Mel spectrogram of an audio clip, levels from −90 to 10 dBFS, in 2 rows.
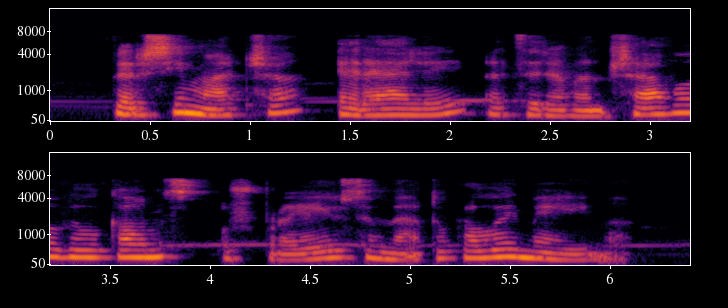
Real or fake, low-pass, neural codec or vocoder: fake; 7.2 kHz; codec, 16 kHz, 4 kbps, X-Codec, HuBERT features, trained on balanced general audio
